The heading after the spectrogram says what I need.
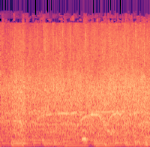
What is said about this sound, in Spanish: Pues, oye, a mí me ha gustado el tema. Vamos a aplaudir un poco, vamos a aplaudir.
